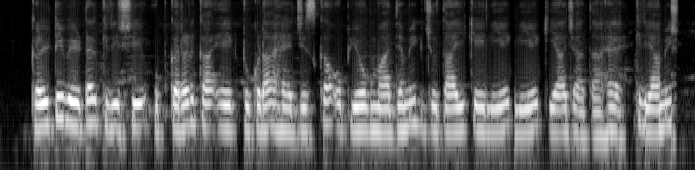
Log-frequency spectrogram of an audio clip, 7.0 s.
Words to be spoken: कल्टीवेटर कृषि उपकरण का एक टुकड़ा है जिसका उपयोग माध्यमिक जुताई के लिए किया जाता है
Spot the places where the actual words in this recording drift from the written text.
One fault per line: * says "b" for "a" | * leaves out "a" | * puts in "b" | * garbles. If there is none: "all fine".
* puts in "लिए"
* garbles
